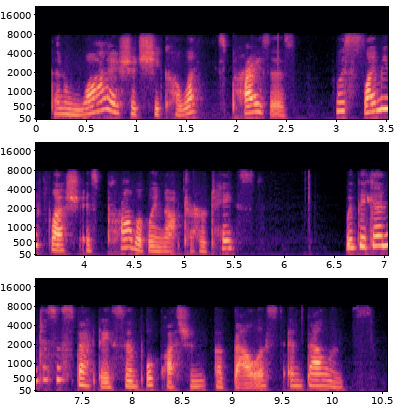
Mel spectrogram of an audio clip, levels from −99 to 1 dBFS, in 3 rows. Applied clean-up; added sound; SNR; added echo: neural mask model RNNoise.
